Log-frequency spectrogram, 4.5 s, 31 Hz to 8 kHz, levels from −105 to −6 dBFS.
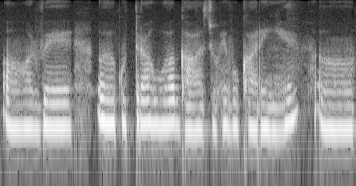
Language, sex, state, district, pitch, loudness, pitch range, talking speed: Hindi, female, Himachal Pradesh, Shimla, 180 Hz, -18 LUFS, 175-200 Hz, 185 wpm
